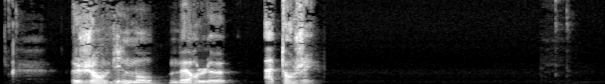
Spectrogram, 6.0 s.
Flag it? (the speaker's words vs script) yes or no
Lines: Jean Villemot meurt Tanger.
yes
